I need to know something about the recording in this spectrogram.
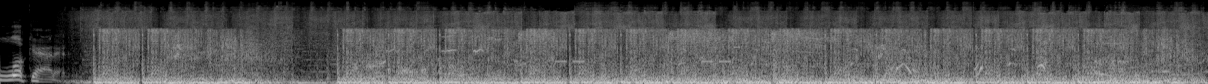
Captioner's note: indescribable sounds of pure pain and agony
